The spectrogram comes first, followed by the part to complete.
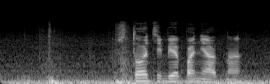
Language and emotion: Russian, neutral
